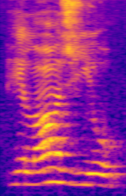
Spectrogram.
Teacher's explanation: qual que é a mais forte nesse caso relógio é o ló então a gente vai classificá-la como uma proparoxítona certo a quantidade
